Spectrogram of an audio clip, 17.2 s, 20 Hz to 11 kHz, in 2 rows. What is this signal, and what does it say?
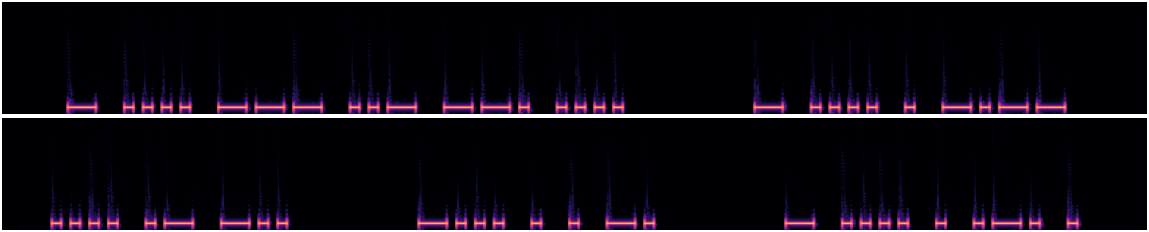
Morse code, heard as a keyed tone, about 17 wpm, 700 Hz. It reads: THOUGH THEY HAD BEEN THERE
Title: 2x Word-Spacing - Sentences from Top 400 Words - 17wpm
